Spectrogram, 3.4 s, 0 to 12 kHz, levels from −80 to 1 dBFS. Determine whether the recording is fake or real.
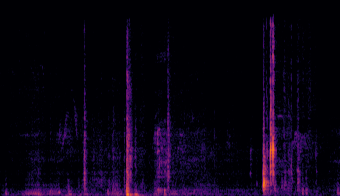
real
